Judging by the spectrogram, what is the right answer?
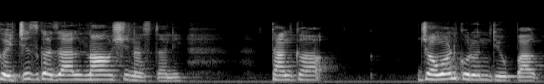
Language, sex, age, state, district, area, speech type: Goan Konkani, female, 30-45, Goa, Bardez, rural, spontaneous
